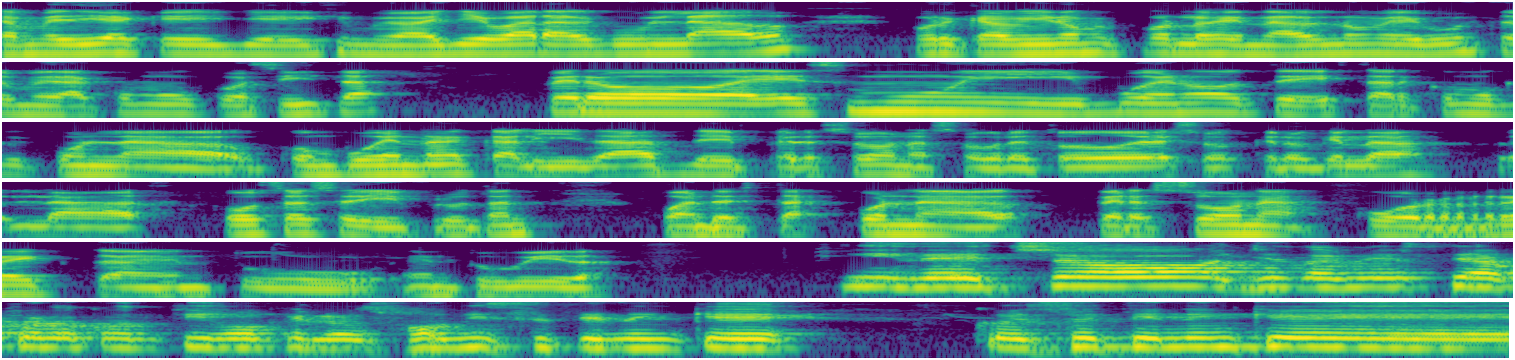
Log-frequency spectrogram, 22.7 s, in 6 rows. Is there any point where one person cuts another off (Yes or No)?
No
